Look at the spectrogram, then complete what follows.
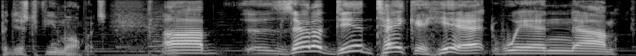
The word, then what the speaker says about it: Zeta: eventually to the northeast as zeta or zetta tomato tomato uh zetta is the the correct pronunciation as zetta makes um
